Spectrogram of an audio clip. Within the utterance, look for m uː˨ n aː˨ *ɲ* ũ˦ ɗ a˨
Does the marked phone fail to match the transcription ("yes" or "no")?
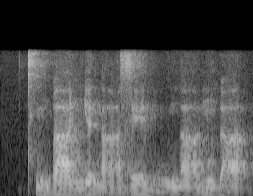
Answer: yes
